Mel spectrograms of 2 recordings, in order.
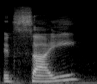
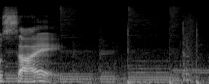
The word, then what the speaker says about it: Sae: Oh, it's Sai? How do you pronounce it properly? Sai? Sai. Okay. Cool. Sae? Oh, Sae. Sae.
